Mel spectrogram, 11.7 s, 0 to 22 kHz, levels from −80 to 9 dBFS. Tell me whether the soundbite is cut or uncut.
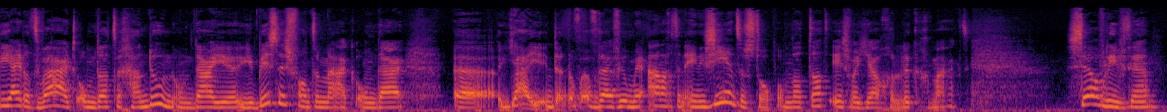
uncut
